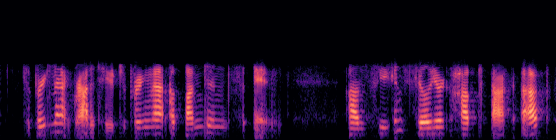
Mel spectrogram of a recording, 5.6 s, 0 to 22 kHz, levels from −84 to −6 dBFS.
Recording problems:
phone-call audio; poor line; nothing above 3 kHz
thin; very; fading below 600 Hz
uneven, jittery; strongly; from 0.5 to 5 s

